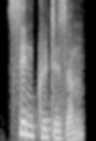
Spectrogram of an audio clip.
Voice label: "syncretism", Indian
